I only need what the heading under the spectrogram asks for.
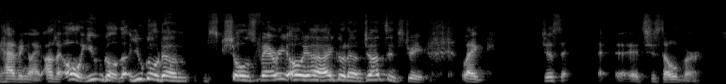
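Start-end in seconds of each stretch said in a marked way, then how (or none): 0.7-4.2 high, chirpy, chatty voice.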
